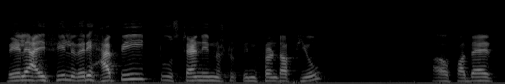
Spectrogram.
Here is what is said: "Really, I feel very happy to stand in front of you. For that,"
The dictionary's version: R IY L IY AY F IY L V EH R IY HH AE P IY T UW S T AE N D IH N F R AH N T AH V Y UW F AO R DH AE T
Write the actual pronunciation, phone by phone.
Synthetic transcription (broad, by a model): R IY L IY AY F IY L V EH R IY HH AE P IY T UW S T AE N D IH N F R AH N T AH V Y UW F AO R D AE T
